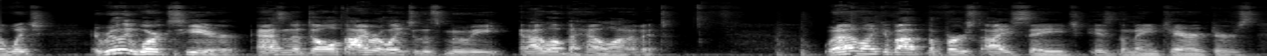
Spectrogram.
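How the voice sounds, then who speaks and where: A man's voice: fairly low pitch, fairly bright tone. A young adult man with a cold, reviewing movies in a casual, rambling way, full of ums and self-corrections. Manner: rambling, frequent ums and self-corrections, clears throat often. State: sick with a cold, voice a bit off. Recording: voice a bit distant from the mic.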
